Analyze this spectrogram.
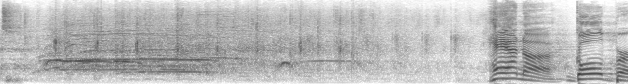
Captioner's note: participants applauding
